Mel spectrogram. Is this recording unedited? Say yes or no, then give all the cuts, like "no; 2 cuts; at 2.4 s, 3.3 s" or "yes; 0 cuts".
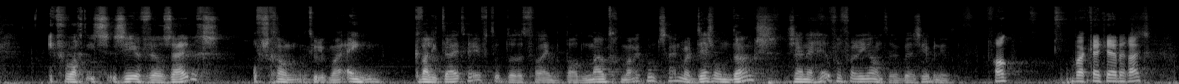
no; 1 cut; at 3.0 s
